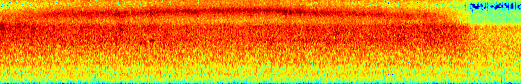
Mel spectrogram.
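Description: Steady rain falling on garden plants, an even hiss that drops in level near the end.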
